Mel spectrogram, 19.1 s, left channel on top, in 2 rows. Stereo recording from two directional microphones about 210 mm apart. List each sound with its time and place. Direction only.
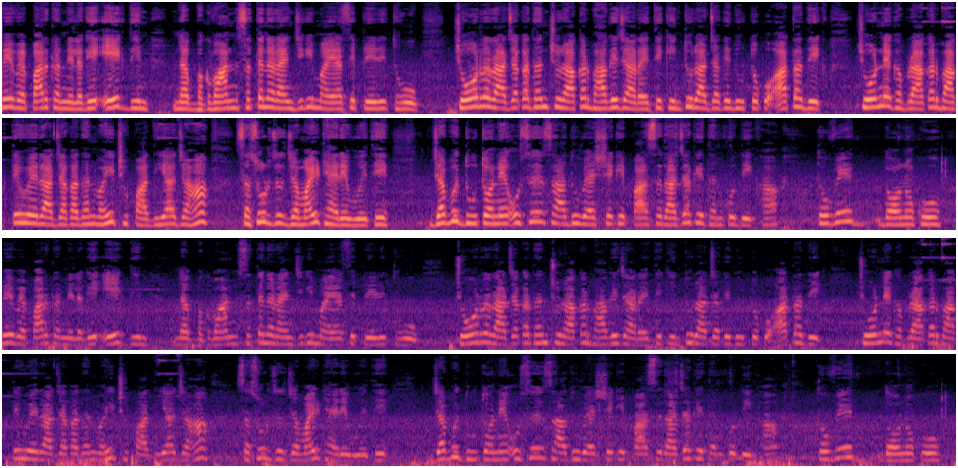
0.0 s speech: 55° left (ahead or behind)
17.7 s a woman's voice: 40° left (ahead or behind)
